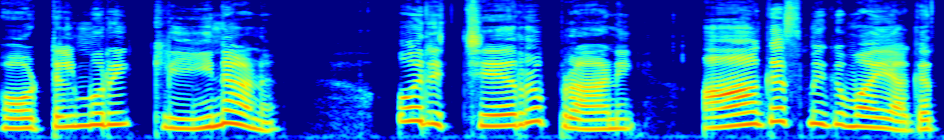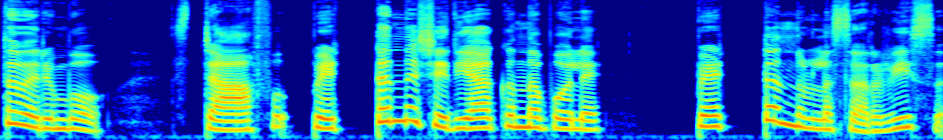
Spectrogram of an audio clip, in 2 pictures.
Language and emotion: Malayalam, happy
